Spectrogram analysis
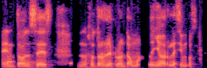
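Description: A young man with a Peruvian accent, telling childhood stories in an animated, slangy way with frequent laughs, as a podcast co-host. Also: mid-range voice, fairly quick, no room sound. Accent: Peruvian Spanish. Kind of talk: casual storytelling chat. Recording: dull, dry lo-fi recording.

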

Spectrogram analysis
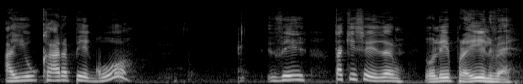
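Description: A man's voice: fairly high pitch, normal speed. A man with a Brazilian accent, a rally navigator guest telling a story in casual, colloquial talk and acting out the dialogue. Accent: Brazilian Portuguese. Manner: animated, colloquial, acts out dialogue in his story.

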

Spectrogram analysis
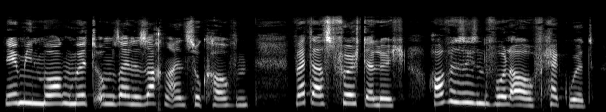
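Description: Hagrid, gruff kind giant, read by a woman. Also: high voice, moderate pace, a little mellow, no room sound, natural voice. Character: big, gruff, kind-hearted male giant.

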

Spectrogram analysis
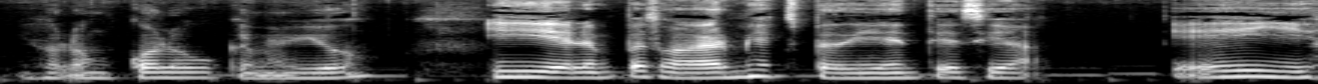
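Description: A woman's voice: on the low side, vocal fry, a little mellow. A woman in her thirties with a Costa Rican accent, telling a personal story in a candid, emotional way with wry touches. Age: 30s.

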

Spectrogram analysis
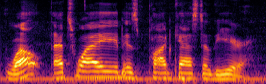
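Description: A man's voice: mid-range voice, measured pace. A man co-hosting a podcast in casual banter with a teasing, needling manner, talking over a laptop fan. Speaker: podcast co-host. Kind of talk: casual banter between friends. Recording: loud laptop fan hum behind voice. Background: loud computer fan.

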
